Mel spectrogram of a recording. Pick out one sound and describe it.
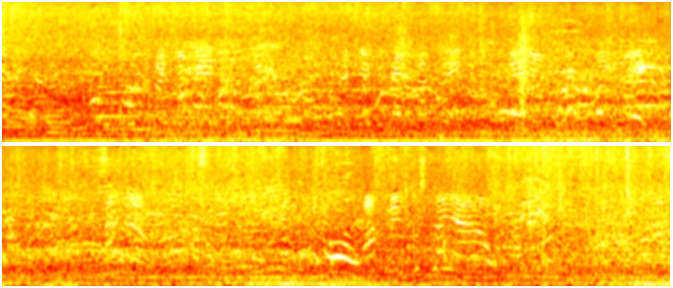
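A crowd of children and adults chatter and shout nearby, outdoors.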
